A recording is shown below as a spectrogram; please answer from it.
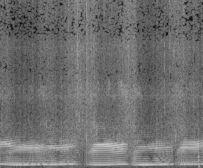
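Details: In a post-rain nighttime puddle at a cemetery, banded bullfrogs inflate their throats and call against rivals: three or four deep, drawn-out, lowing notes follow close together.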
